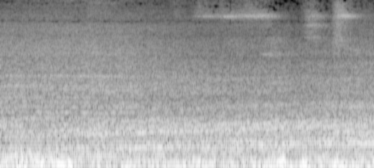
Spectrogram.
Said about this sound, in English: You can hear that the train going by is quite loud.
